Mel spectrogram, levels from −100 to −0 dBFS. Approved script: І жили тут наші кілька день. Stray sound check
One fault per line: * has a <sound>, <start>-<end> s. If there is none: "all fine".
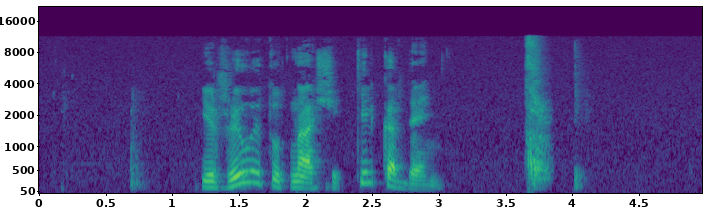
* has a sneeze, 3.6-3.9 s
